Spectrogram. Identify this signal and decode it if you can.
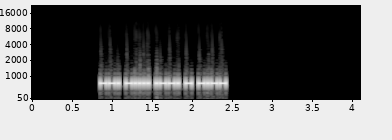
Morse code, heard as a keyed tone, about 42 wpm, 700 Hz. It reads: G6PTY
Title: DXCC-100 Call Signs - 5 Characters - Repeated 2x - 45wpm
